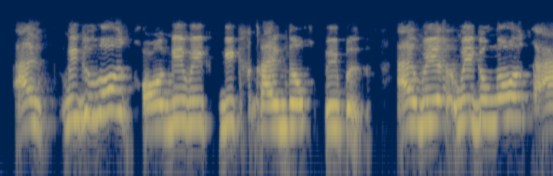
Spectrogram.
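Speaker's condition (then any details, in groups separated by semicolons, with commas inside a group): Cerebral palsy; from birth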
